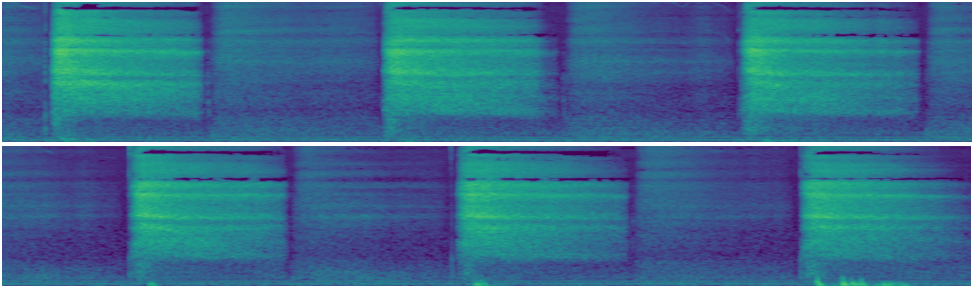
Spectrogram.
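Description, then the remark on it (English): Loud breathing in a steady rhythm during a guided breathing exercise: six forceful, airy breath bursts, one every few seconds, with brief quiet gaps between them and no talking. “Inhale, exhale, inhale, exhale, inhale, exhale, continue.”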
